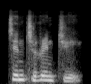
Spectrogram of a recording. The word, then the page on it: chincherinchee: Indian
